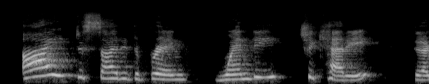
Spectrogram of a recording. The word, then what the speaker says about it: Cicchetti: Now, I decided to bring Wendy Cicchetti. Did I pronounce it right? Yes, you did. Wendy Cicchetti, good Italian name.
